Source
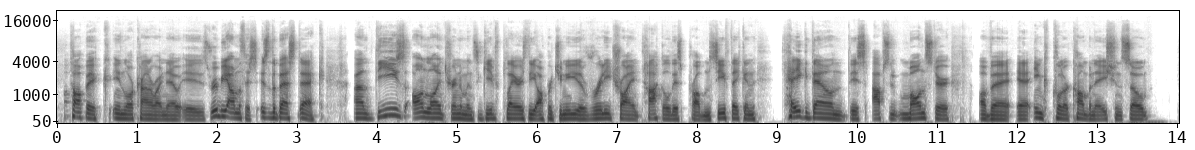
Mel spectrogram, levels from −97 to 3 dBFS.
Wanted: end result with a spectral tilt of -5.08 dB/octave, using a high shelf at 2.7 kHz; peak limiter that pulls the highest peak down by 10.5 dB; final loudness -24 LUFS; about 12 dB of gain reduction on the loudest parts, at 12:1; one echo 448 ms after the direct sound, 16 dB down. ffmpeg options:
-af "highshelf=f=2700:g=-5,acompressor=threshold=0.0316:ratio=12,alimiter=level_in=1.58:limit=0.0631:level=0:latency=1,volume=0.631,aecho=1:1:448:0.158,volume=5.31"

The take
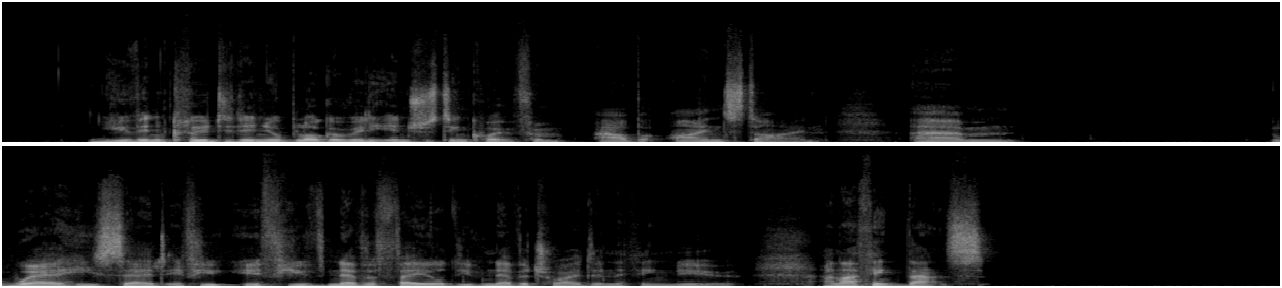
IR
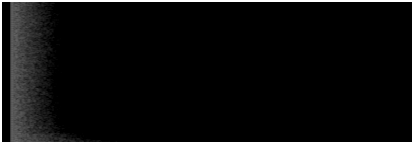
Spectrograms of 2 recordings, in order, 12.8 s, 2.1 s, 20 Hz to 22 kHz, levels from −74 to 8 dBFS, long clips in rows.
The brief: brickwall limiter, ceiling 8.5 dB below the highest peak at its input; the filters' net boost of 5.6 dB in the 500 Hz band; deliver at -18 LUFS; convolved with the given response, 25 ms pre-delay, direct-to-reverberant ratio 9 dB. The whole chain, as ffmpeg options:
-filter_complex "[0:a]equalizer=f=500:t=o:g=6.5,alimiter=limit=0.178:level=0:latency=1,asplit=2[s0][s1];[1:a]atrim=start_sample=2205,adelay=25[s2];[s1][s2]afir=irnorm=-1:irlink=0,volume=0.188[s3];[s0][s3]amix=inputs=2:normalize=0,volume=2.82"

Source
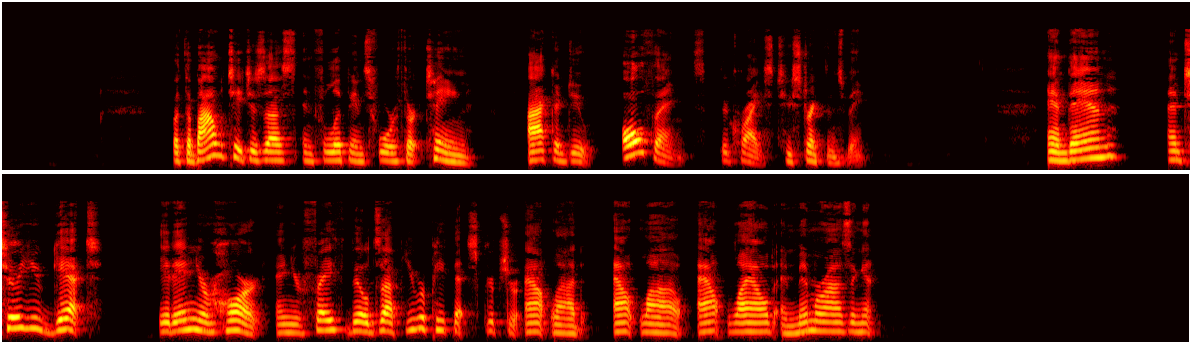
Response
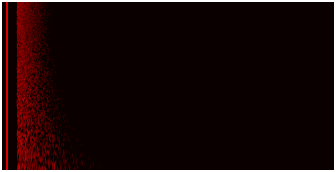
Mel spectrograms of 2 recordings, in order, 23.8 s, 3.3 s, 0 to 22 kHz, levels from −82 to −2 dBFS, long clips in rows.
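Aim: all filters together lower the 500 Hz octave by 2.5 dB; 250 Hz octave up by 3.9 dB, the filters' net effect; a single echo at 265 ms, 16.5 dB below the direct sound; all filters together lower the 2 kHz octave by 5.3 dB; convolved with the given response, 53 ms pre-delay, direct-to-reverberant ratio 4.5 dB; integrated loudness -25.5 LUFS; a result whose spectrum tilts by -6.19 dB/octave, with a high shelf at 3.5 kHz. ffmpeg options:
-filter_complex "[0:a]equalizer=f=250:t=o:g=7,equalizer=f=500:t=o:g=-4.5,equalizer=f=2000:t=o:g=-5.5,highshelf=f=3500:g=-7,aecho=1:1:265:0.15,asplit=2[s0][s1];[1:a]atrim=start_sample=2205,adelay=53[s2];[s1][s2]afir=irnorm=-1:irlink=0,volume=0.891[s3];[s0][s3]amix=inputs=2:normalize=0,volume=1.5"

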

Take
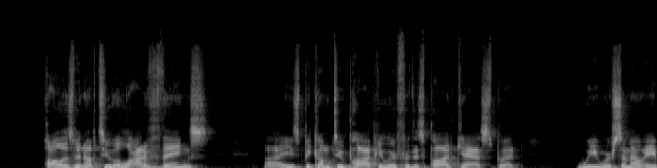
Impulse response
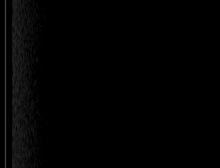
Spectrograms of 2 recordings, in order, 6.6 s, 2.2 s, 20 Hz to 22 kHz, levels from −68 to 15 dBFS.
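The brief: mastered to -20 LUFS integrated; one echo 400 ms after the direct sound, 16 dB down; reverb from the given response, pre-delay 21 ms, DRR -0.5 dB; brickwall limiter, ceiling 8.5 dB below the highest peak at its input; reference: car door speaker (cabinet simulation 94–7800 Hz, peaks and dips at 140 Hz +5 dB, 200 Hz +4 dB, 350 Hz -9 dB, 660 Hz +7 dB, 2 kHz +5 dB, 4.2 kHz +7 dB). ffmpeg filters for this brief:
-filter_complex "[0:a]alimiter=limit=0.224:level=0:latency=1,aecho=1:1:400:0.158,asplit=2[s0][s1];[1:a]atrim=start_sample=2205,adelay=21[s2];[s1][s2]afir=irnorm=-1:irlink=0,volume=1.5[s3];[s0][s3]amix=inputs=2:normalize=0,highpass=94,equalizer=f=140:t=q:w=4:g=5,equalizer=f=200:t=q:w=4:g=4,equalizer=f=350:t=q:w=4:g=-9,equalizer=f=660:t=q:w=4:g=7,equalizer=f=2000:t=q:w=4:g=5,equalizer=f=4200:t=q:w=4:g=7,lowpass=f=7800:w=0.5412,lowpass=f=7800:w=1.3066,volume=0.841"

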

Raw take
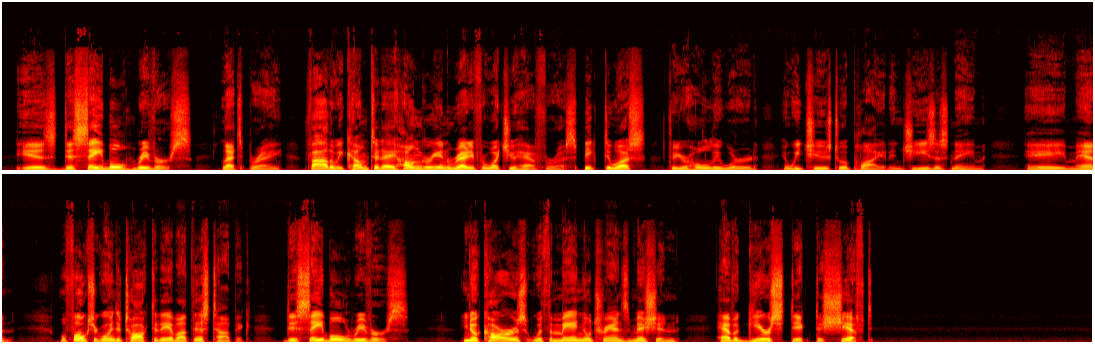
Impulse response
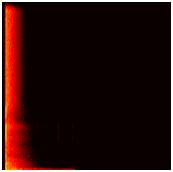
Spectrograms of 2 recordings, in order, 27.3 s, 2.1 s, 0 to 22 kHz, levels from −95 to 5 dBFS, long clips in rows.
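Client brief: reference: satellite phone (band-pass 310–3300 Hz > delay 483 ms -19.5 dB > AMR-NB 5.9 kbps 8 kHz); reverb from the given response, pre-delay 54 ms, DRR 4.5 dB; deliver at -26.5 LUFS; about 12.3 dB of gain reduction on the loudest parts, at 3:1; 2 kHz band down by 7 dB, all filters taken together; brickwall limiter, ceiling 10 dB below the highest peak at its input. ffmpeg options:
-filter_complex "[0:a]equalizer=f=2000:t=o:g=-8,acompressor=threshold=0.0355:ratio=3,alimiter=level_in=1.58:limit=0.0631:level=0:latency=1,volume=0.631,asplit=2[s0][s1];[1:a]atrim=start_sample=2205,adelay=54[s2];[s1][s2]afir=irnorm=-1:irlink=0,volume=0.168[s3];[s0][s3]amix=inputs=2:normalize=0,highpass=310,lowpass=3300,aecho=1:1:483:0.106,volume=4.22" -ar 8000 -c:a libopencore_amrnb -b:a 5900

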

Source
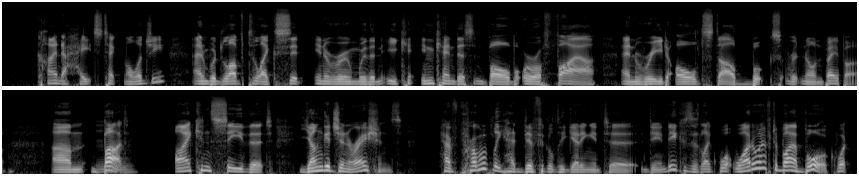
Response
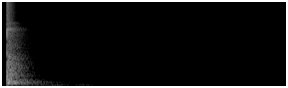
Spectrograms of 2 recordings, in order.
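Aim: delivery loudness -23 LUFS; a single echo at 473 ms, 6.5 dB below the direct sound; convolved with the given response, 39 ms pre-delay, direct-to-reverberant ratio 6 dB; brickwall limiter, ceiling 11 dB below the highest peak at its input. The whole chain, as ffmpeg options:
-filter_complex "[0:a]alimiter=limit=0.158:level=0:latency=1,aecho=1:1:473:0.473,asplit=2[s0][s1];[1:a]atrim=start_sample=2205,adelay=39[s2];[s1][s2]afir=irnorm=-1:irlink=0,volume=0.0891[s3];[s0][s3]amix=inputs=2:normalize=0,volume=1.26"

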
